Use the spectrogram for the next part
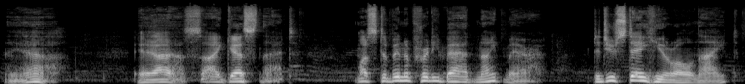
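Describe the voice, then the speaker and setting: A man playing a concerned older office co-worker in an audio drama, questioning gently. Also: mid-range voice, sing-song, slow pace, slightly rough, exaggerated voice. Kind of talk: audio drama character dialogue.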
